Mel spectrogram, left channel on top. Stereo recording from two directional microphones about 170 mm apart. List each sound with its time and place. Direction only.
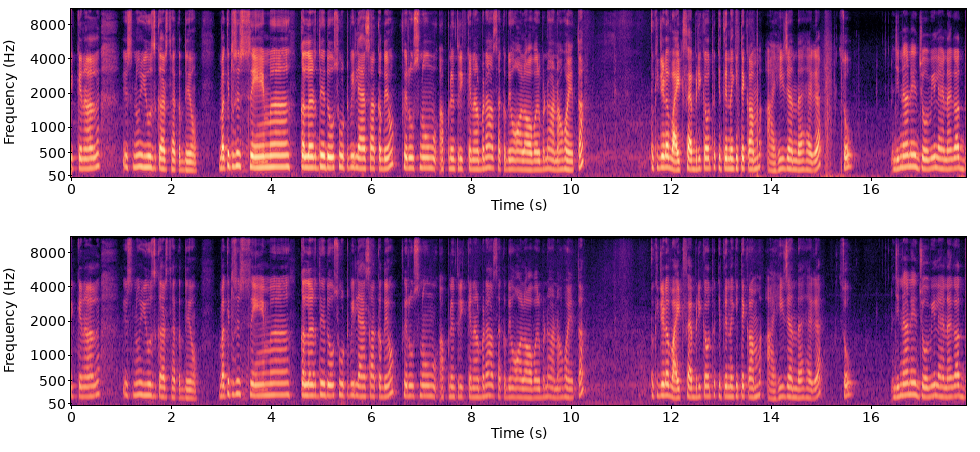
0.0 s speech: 40° left (ahead or behind)
11.7 s a woman's voice: 15° left (ahead or behind); by 17.7 s 30° left (ahead or behind)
